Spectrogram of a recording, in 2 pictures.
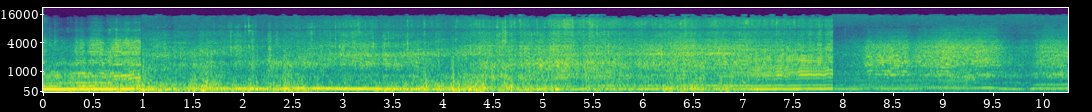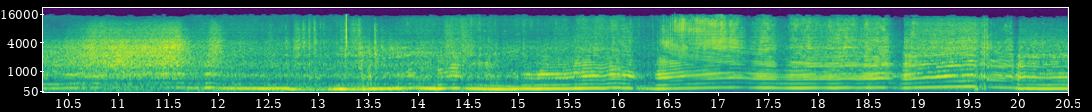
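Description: A rally car engine revs hard as the car passes by outdoors.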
